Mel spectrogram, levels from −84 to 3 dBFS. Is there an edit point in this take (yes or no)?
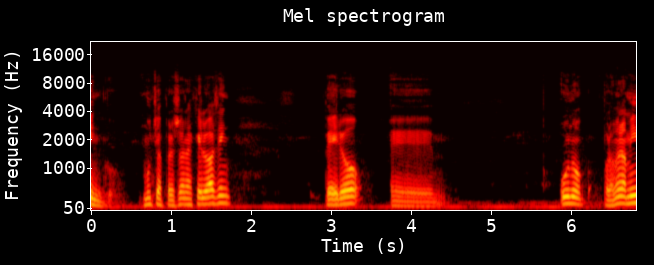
no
